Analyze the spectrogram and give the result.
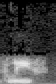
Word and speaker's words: Leif: My name is Leif, it's L-E-I-F, and so I spell it B-E-L-E-I-F.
